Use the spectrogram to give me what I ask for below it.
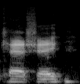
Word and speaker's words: cache: If I pronounce that right, or cache. You do you. Well, tell me, Patrick. No, you had it right. Yep, it's cash.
